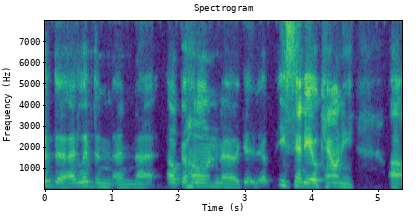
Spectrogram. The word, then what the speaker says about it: El Cajon: el cajon that's how you say it yes el cajon yep absolutely and so um like is so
